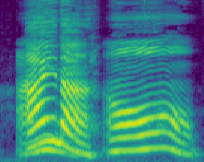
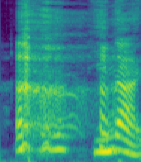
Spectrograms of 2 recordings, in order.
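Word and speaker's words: Ina: 러시아에서는 많이 쓰는 이름인데 그래서 영어권 사람들은 이름이 앞에 아이가 올 때 이라고 읽는다고 생각을 안 하는 거야. 그래서 아이나.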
